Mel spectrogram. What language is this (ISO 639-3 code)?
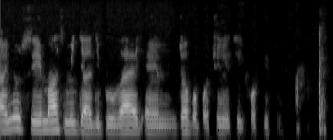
pcm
